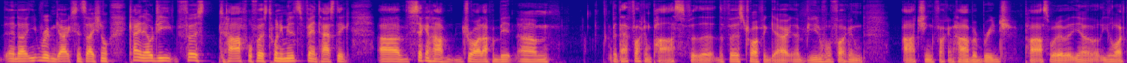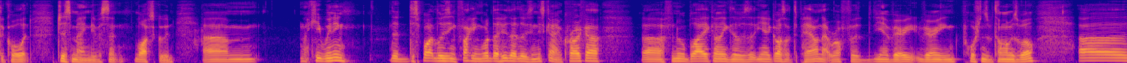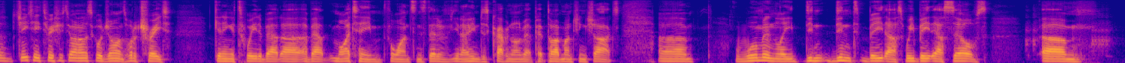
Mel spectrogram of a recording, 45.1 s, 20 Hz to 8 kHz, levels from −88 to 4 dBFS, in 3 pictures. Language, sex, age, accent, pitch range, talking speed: English, male, 20-39, Australian, 100-125 Hz, 180 wpm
